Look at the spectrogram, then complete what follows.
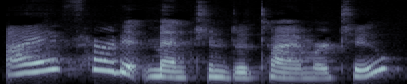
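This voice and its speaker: A woman puts on a gentle old lady from a storybook. She is folksy and given to exclaiming, and her pitch swings in a lively way. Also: normal speed. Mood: amused, eager. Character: gentle elderly woman savoring sweets and stories.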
